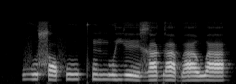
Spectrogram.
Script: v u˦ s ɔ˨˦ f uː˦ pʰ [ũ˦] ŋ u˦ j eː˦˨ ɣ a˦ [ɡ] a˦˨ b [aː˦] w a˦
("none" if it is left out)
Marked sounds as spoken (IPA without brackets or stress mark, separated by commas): ũ˦, ɡ, aː˦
